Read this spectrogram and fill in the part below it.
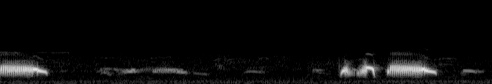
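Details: Spotted dove in the Thổ đồng voice style, calling to rile rivals: a coo ending, quiet soft notes, then a clear phrase of two short gruff notes and a prolonged rolling coo.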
